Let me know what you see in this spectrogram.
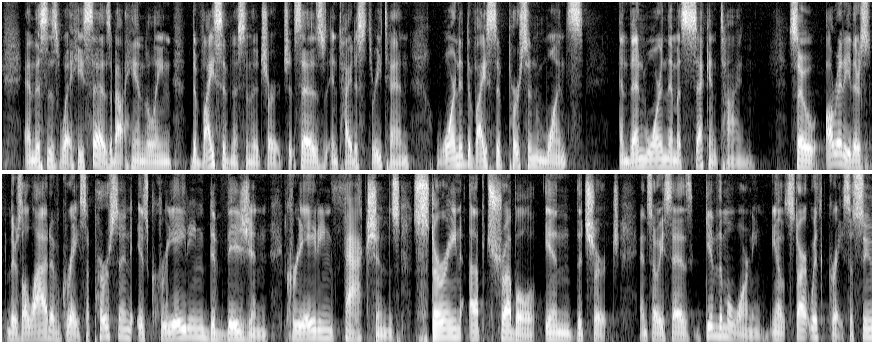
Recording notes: NOTE: The video is from Cornerstone Online, the audio is from Cornerstone In Gym.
